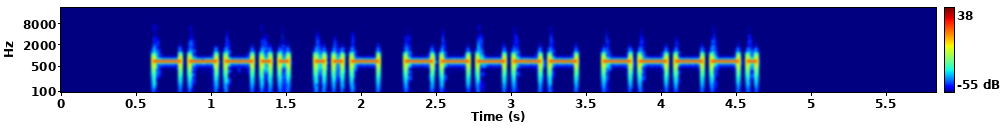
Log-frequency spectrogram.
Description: Morse code, heard as a keyed tone, about 20 wpm, 700 Hz. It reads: 8U09
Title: Four Letter-Number Combinations - 20wpm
